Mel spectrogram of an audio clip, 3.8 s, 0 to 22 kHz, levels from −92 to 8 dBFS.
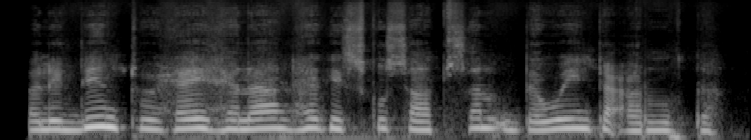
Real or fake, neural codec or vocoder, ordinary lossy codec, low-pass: fake; codec, 44.1 kHz, 3.4 kbps, Pupu-Codec; none; none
